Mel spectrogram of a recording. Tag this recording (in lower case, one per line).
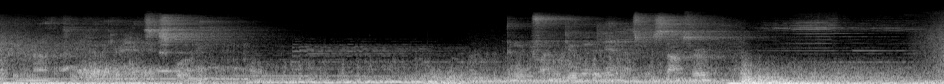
music
speech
